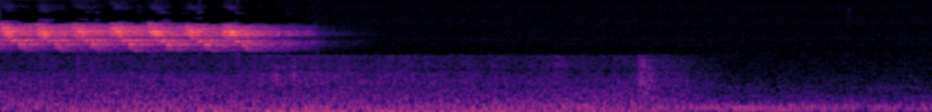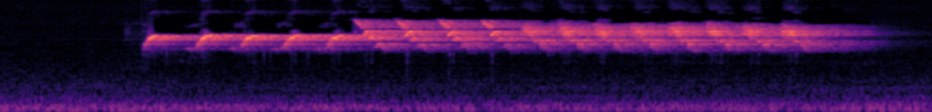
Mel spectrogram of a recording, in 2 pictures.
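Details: Six-month-old kept double-collared seedeater in brown plumage singing a classic three-note song in a contest with a black-plumaged rival: two loud bursts of rapid, buzzy, high trilled notes, a long pause between them, with a low background rumble.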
